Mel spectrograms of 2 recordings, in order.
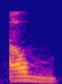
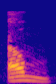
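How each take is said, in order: Both takes have the same delivery.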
